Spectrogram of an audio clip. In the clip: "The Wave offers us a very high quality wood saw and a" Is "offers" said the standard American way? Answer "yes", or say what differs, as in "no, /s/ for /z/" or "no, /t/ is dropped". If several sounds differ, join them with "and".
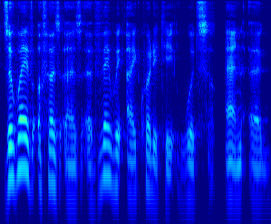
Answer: yes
